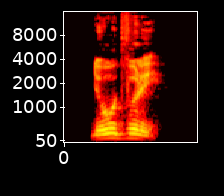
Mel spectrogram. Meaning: first-rate, first-class, high-level
- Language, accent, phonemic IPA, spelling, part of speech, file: French, France, /də ot vɔ.le/, de haute volée, adjective, LL-Q150 (fra)-de haute volée.wav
